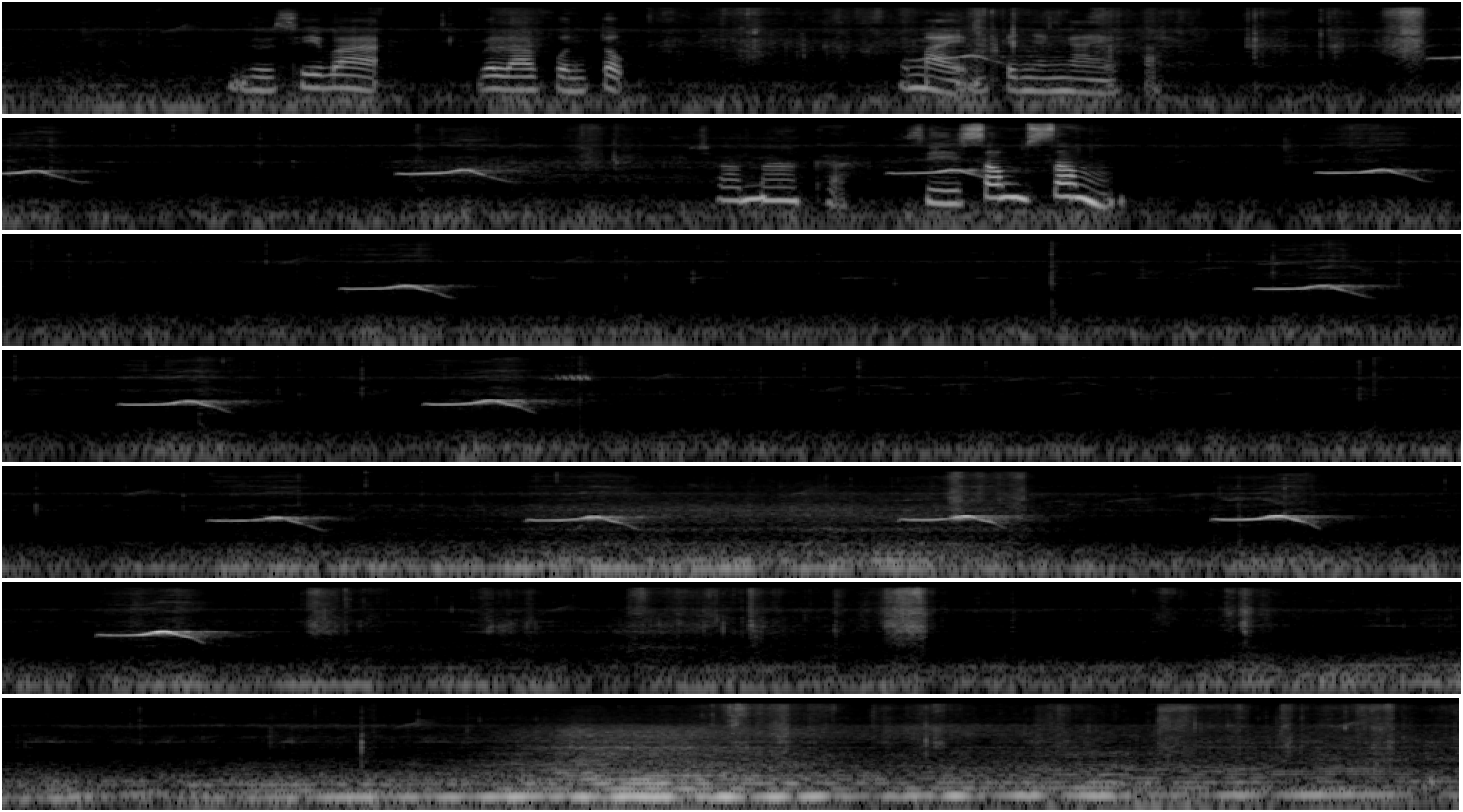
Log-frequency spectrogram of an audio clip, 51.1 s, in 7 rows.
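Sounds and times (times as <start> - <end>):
bird whistled call: 7.0 - 7.9, 9.2 - 9.9, 11.7 - 12.2, 13.8 - 14.6, 16.2 - 16.9, 20.8 - 21.6, 22.4 - 23.2, 24.0 - 24.9, 30.1 - 30.9, 31.8 - 32.4, 33.6 - 35.9, 36.9 - 37.8.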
